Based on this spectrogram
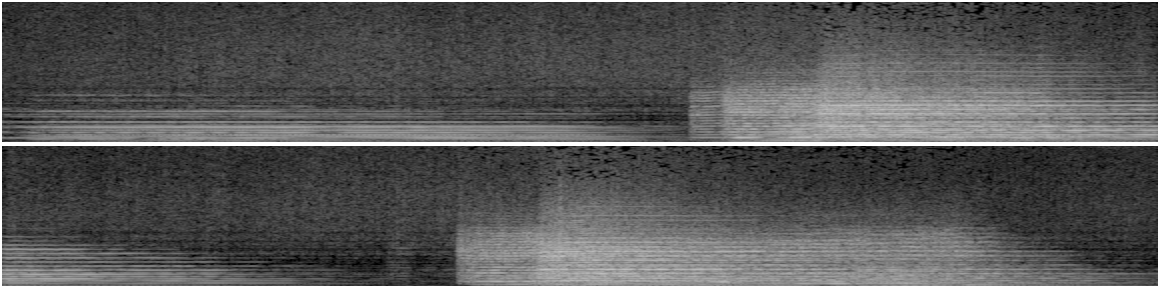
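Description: Deep bells ringing with a rich, sustained hum: a few heavy strokes, each swelling loudly and then fading slowly into a lingering drone, with no voices.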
